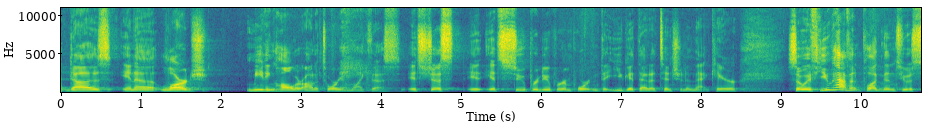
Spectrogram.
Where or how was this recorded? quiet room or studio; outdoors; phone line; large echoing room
large echoing room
